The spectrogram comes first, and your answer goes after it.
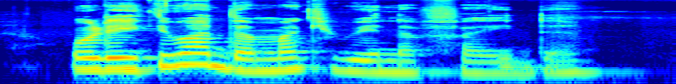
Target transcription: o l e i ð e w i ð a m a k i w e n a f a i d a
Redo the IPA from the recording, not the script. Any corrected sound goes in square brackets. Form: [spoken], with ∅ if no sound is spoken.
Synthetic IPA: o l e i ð [i] w [a] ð a m a k i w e n a f a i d a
